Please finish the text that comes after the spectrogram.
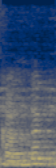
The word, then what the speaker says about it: conduct: So if the word is used as a noun, stress is on first syllable, whereas if the same word is used as a verb, stress is on second syllable.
